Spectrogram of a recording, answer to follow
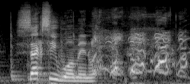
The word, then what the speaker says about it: Sacsayhuaman: Sacsayhuaman-- No that's just-- that's how it's pronounced.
